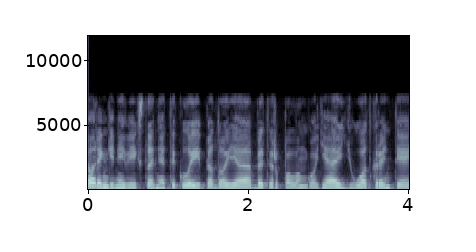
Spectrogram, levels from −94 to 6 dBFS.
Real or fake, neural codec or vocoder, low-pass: fake; codec, 16 kHz, 16 kbps, FunCodec, trained on Chinese and English, 50 frames a second; 7.2 kHz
